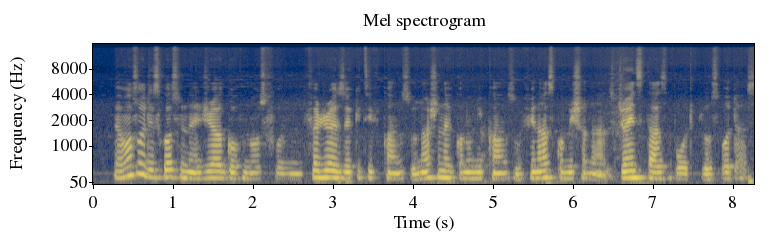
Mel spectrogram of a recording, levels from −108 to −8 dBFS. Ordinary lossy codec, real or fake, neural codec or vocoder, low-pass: none; real; none; 14.4 kHz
